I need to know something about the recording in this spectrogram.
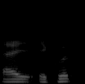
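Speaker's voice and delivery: ordinary delivery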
